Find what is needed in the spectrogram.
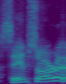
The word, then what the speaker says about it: Samsara: Samsara? Is that how you pronounce their name? – Yeah, there's some good friends.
